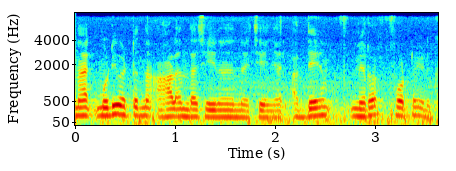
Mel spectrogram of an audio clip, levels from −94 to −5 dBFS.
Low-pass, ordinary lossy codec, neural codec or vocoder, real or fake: 7.2 kHz; none; none; real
